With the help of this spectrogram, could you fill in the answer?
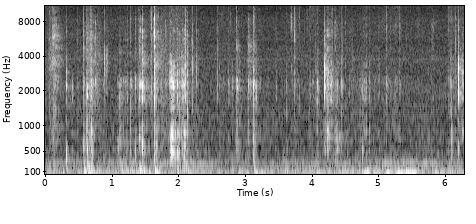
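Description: A utility-knife blade carves and scrapes shavings off the end of a solid, dry, hand-sized white oval bar of soap held in the hand. Quiet, crisp scratching and brittle crackling ticks sound in irregular bursts, mostly bright and high with a faint low rumble underneath.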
